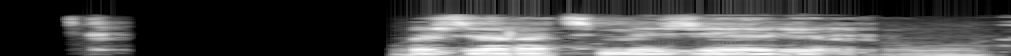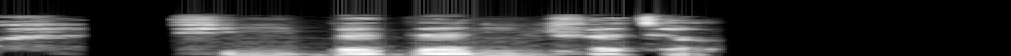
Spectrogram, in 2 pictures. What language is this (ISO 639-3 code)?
ara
